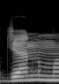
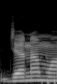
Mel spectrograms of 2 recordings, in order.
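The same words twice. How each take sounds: First: जन्म with n joined to m, 'jan-ma'; no vowel between न and म in जन्म; तत्सम उच्चारण. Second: जन्म loosened to 'ja-nam', vowel after न; तद्भव उच्चारण. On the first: (जन्म में न आधा बोलें) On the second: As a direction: break the cluster in जन्म with a short a. (जन्म को 'जनम' बोलें) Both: Shown as a demonstration. Teacher contrasts Sanskrit and Hindi forms.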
